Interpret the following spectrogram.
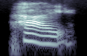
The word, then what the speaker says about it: high: que decía acá que la g y la H van a estar pero nosotros no vamos a hacer su sonido Entonces vamos a pronunciar Hi This to Hi eso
